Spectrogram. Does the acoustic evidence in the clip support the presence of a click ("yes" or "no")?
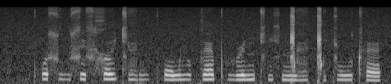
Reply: yes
